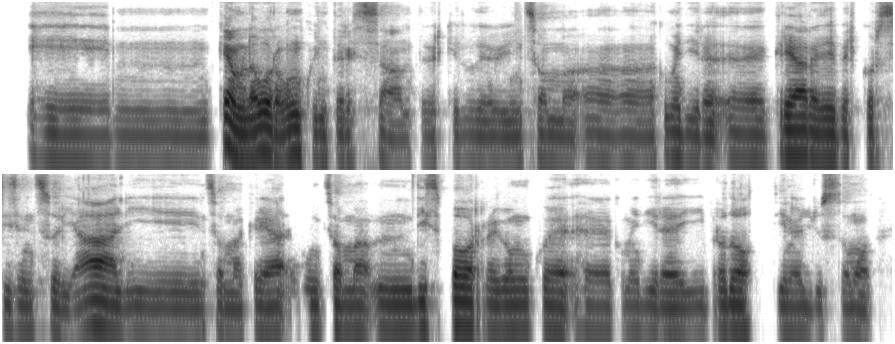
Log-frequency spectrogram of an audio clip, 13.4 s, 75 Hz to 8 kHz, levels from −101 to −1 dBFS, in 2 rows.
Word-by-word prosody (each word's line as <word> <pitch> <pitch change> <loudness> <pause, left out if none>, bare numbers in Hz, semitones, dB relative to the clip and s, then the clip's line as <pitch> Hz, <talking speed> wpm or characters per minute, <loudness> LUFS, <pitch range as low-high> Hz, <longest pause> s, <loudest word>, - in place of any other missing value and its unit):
ehm, 100 -3 -8
che - - +5
è - - +12
un 105 - +9
lavoro 110 0 +8
comunque 115 -1 +3
interessante 95 -2 -5
perché 95 0 -11
tu 100 +1 -12
devi 95 -1 -5
insomma, 100 0 -6
uhm, 95 - -5
come 110 +1 -2
dire, 100 -2 -2 0.3
ehm, 100 - -8
creare 115 0 +6
dei 105 0 +4
percorsi 105 +2 -4
sensoriali, 100 -1 +1
insomma 95 0 -5
crea 100 +1 -1 0.2
insomma, 105 0 -1
mhmm, 105 -1 0
disporre 110 0 +2
comunque, 105 -1 0
ehm, 100 -1 -6
come 100 +1 -11
dire, 100 -1 -1
i 100 +1 -8
prodotti 105 0 -1
nel 100 -1 -4
giusto 100 0 -5
mo 95 -2 -4
100 Hz, 150 wpm, -24 LUFS, 100-105 Hz, 0.3 s, è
